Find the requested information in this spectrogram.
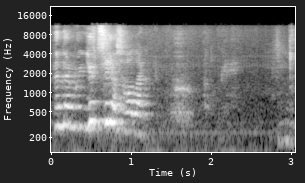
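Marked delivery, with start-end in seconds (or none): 1.5-3.0 hushed, voiceless okay; spent, quiet composure. Acted. Teachers returning upstairs after venting, hushed composure. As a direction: let it out on a breath, acting recovered.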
